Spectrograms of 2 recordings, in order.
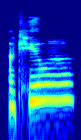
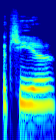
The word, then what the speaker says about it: A'keyah: So I'm just like, "Okay, I don't really care if like it's first interaction you're like Akila, Akaya." I'll be like, "Oh, it's Akia."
